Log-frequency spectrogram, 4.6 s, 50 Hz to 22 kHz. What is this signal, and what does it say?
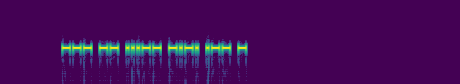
Morse code, heard as a keyed tone, about 46 wpm, 700 Hz. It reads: OM3CWT
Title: DXCC-100 Call Signs - 6 Characters - Repeated 2x - 45wpm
